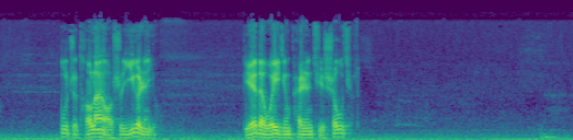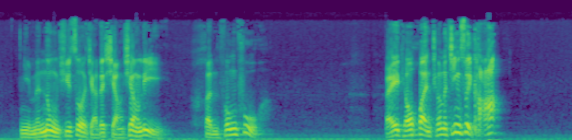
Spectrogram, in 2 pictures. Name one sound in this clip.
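A middle-aged man speaks calmly and firmly, close by.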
